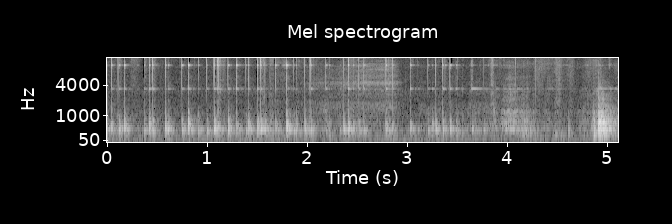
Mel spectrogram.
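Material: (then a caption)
Ceramic. Long painted nails rapidly tap and scratch a small, hollow, yellow, ribbed, glazed ceramic paint cup that sits empty and upright on a wooden table, making a steady run of light, clicky taps with a bright, brief ring. The cup is then tipped over at the end, giving one louder clunk.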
